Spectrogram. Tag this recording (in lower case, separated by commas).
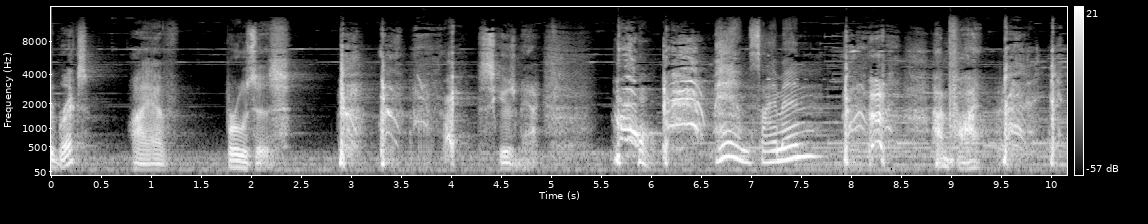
speech, music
